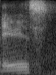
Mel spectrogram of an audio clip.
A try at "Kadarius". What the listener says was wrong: no, it's not how you say it. Yeah, you're not pronouncing the R, and that's the problem.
